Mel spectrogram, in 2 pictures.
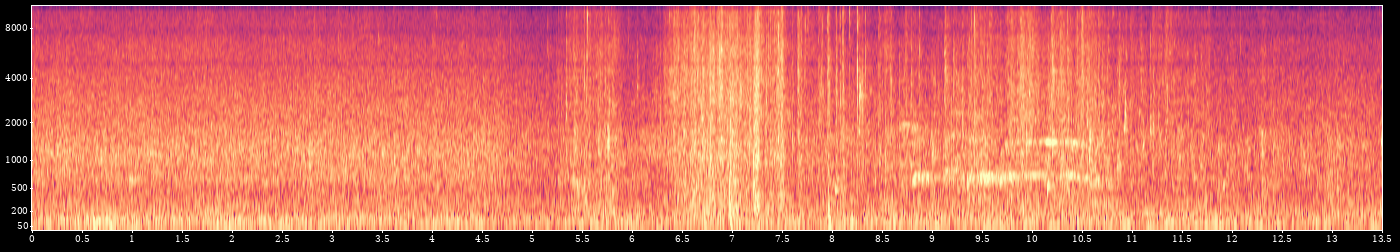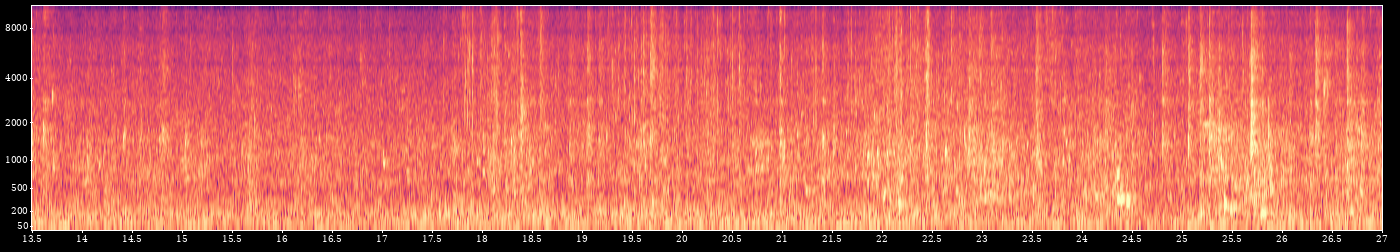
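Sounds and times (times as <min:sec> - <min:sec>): rain falling on water: 0:00.0 - 0:27.0
splashing footsteps wading: 0:05.2 - 0:12.4, 0:17.6 - 0:24.3.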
